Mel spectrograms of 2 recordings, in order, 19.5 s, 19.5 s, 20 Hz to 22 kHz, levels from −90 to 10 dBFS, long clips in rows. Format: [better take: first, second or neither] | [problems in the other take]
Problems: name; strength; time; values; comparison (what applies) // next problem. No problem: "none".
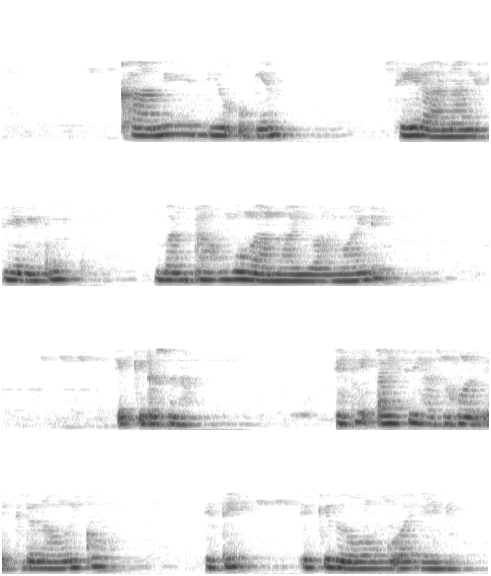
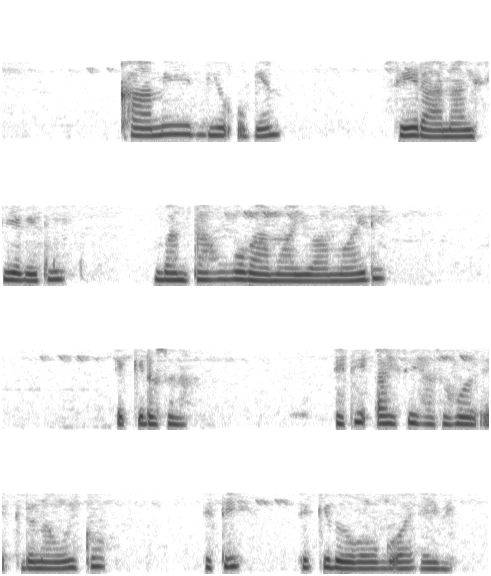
second | room echo; dies away in 0.5 s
